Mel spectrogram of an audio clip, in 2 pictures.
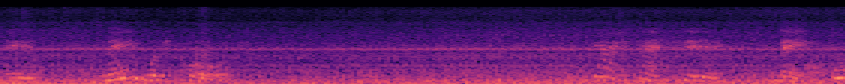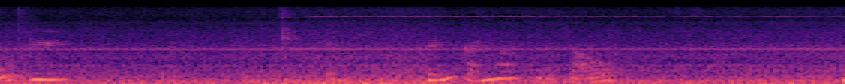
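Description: A bus engine hums and rumbles steadily as the bus drives along.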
